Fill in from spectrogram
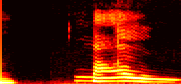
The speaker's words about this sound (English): Here we go uh, for your consideration. A little mer and meow.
